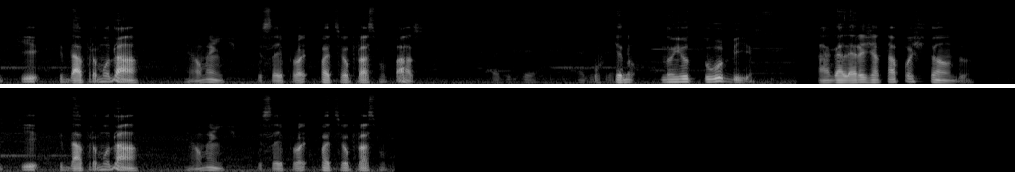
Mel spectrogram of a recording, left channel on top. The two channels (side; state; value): right; drops out; at 4.0 s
